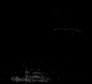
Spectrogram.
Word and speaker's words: gros: Oh, let's say gross. Gross. Alors, gross would be for the feminine. Oh. For the masculine, because livre is still masculine, we do not pronounce the sound.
